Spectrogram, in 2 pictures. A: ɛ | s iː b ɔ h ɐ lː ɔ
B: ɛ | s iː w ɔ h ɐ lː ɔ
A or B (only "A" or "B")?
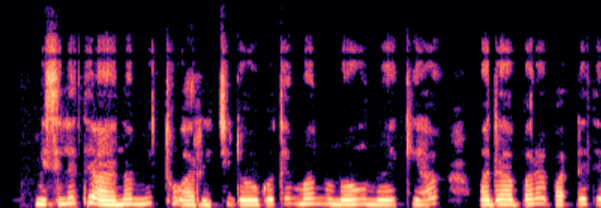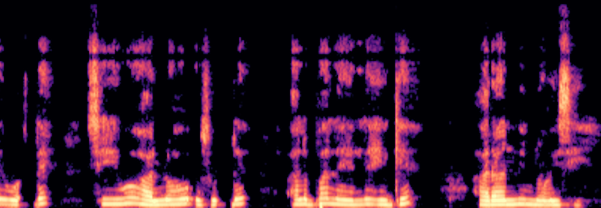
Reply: B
